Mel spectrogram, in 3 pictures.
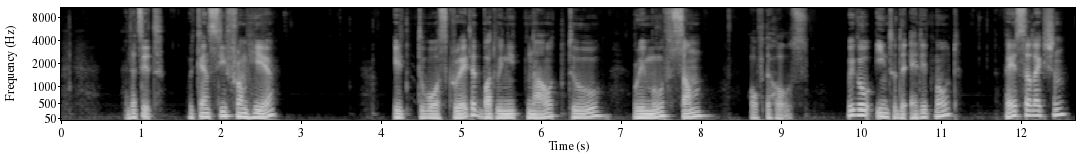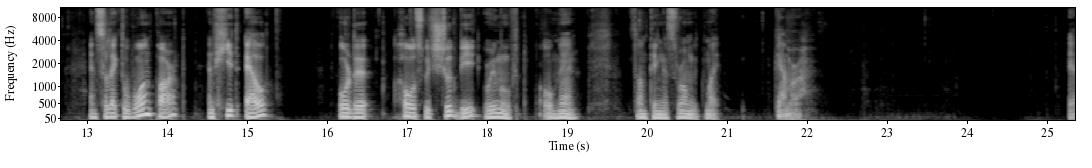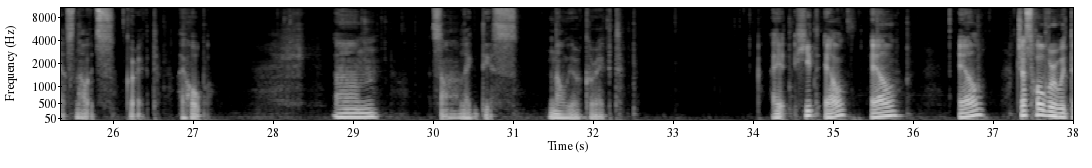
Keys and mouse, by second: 0.0-0.7 middle drag, 0.9-2.2 middle drag, 2.7 KP_Decimal, 3.5 shift+drag, 4.2-6.1 middle drag, 7.4 Tab, 8.2 3, 14.0 middle click, 15.3 l, 16.1 middle click, 16.9 l, 17.6 middle click, 19.7 click, 20.3-21.4 drag, 22.0 KP_Decimal, 23.4 click, 24.2 KP_Decimal, 25.0 shift+click, 26.0 l, 26.5 shift+click, 29.2 click, 30.7-32.0 drag, 32.9 KP_Decimal, 33.9 l, 34.4 middle click, 35.1 l, 35.5 middle click, 36.3 l, 36.8 middle click, 37.6 middle click.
